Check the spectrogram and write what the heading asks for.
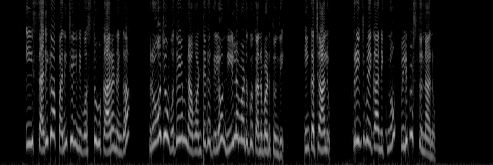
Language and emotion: Telugu, angry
